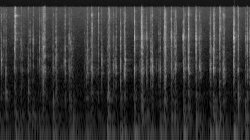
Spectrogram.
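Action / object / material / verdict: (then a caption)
tap / plastic computer keyboard / plastic / none. A full-size black plastic computer keyboard is typed on with the fingertips at a slower pace. Short, crisp key taps come in an uneven, steady run, each a bright click over a soft low thud that dies away almost at once.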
